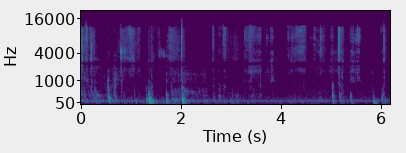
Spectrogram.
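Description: A glue stick rubs over paper.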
